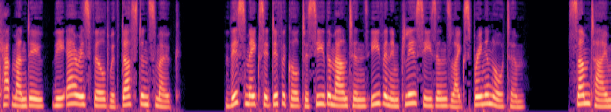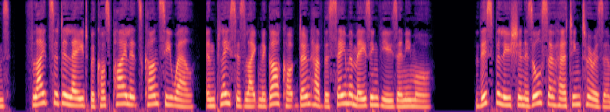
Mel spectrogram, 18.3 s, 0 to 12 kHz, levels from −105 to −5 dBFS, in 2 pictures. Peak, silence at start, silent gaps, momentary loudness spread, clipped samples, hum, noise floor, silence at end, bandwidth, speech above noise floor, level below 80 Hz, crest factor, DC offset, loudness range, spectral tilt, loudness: -4 dBFS; 0 s; none; 8 LU; under 0.1%; none; under -90 dBFS; 0 s; 12 kHz; over 71 dB; -56 dBFS; 16 dB; under 0.1%; 2 LU; -4.5 dB/octave; -19 LUFS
